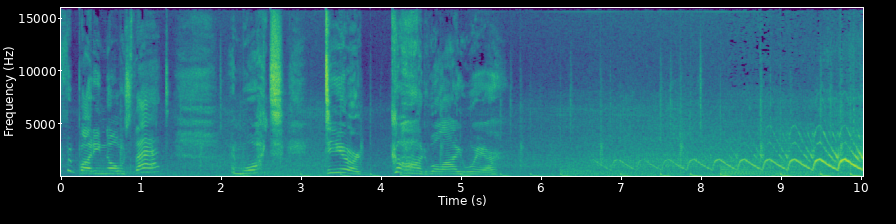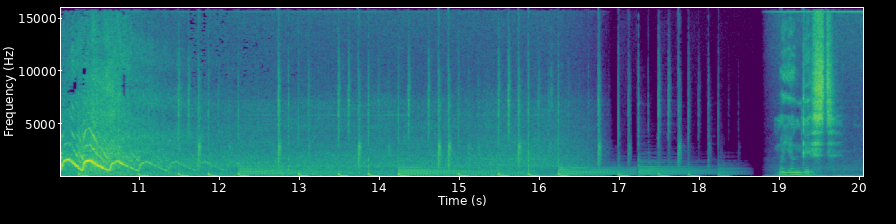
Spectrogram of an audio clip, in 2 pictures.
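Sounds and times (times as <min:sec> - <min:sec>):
music with steady beat: 0:04.9 - 0:18.6
emergency siren yelping: 0:06.3 - 0:12.6.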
